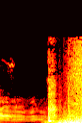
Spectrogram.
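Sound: dog whimpering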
